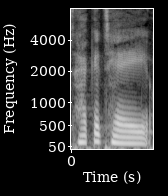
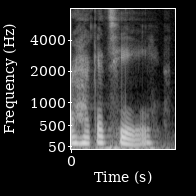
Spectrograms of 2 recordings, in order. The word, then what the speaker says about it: Hecate: The Orphic mysteries claim that it was she, the winged mother Nyx, that gave birth to the goddess Hecate or Hecate, both of which pronunciations exist, just as her name can either be spelled with a C or a K.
